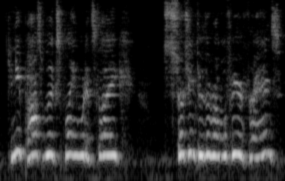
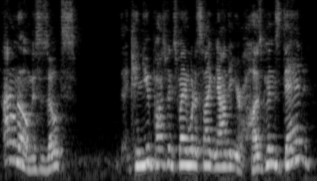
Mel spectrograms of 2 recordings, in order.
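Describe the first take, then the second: First: Mock-meaningful interviewer, very high monotone; high-pitched, overly meaningful TV questioning; Katie Couric. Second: Loud, pointed comeback, pitch lifting at the end; sarcastic counter-question, a bit higher; biting retort. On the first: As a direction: parody an earnest TV interviewer in a high, level voice. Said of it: "being, like, all meaningful". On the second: Acted. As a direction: throw the question back at the interviewer. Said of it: "I wanted him so bad to say".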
